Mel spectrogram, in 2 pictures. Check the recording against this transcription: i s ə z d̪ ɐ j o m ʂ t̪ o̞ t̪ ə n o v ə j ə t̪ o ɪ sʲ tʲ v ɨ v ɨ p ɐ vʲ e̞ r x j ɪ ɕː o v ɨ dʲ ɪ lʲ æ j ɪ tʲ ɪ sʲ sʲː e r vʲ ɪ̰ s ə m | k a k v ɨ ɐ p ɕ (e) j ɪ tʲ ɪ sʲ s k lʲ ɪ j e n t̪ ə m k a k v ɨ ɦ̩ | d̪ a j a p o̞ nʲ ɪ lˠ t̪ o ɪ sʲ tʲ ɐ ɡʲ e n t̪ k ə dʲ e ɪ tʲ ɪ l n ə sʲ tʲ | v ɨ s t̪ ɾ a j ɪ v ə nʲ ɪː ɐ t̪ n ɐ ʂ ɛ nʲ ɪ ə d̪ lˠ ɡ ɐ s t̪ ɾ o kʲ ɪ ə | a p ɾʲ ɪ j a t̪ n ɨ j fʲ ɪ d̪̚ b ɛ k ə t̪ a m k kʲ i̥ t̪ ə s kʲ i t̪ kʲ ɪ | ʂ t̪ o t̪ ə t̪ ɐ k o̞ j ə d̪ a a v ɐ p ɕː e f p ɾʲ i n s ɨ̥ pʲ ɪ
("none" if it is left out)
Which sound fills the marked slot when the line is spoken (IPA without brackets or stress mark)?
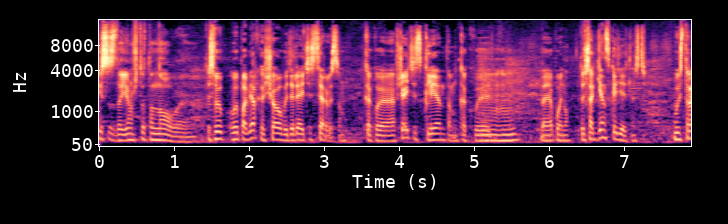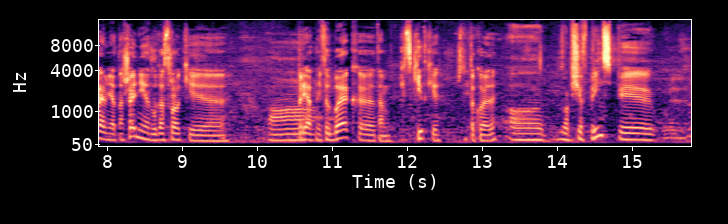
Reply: æ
